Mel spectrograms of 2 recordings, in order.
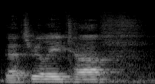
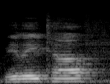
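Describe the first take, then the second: First: THAT'S REALLY TOUGH slow and level, pitched down; lower flat melody. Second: REALLY TOUGH loud and level; flat intonation. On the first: Teacher shows a lower melody, flat intonation in lower voice. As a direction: keep THAT'S REALLY TOUGH low-key and even. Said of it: "maybe a lower voice, lower melody". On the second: Teacher demonstrates the flat melody to learners, flat intonation. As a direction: hold REALLY TOUGH firmly on one pitch. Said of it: "Down here". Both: Shown as a demonstration.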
